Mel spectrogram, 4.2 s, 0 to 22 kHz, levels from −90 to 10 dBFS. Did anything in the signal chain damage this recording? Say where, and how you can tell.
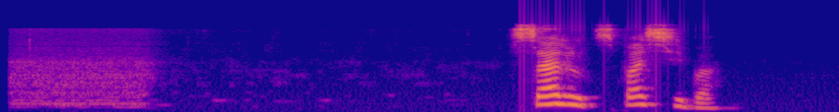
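Yes. The sample-rate conversion stage restarted its resampler on every block while taking this speech from 16 kHz to 48 kHz. From 2.58 s to the end, each 20 ms block edge gets a small error, heard as a 50 Hz buzz that sounds only under signal.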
